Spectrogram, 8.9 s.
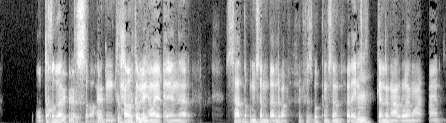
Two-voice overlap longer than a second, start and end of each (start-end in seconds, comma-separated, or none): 1.2-3.1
